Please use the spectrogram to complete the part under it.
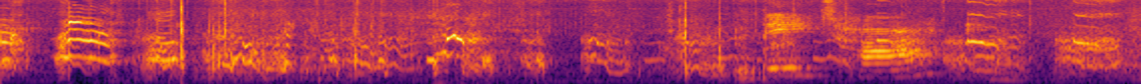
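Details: Three-week-old puppies, eyes newly open, moved off their mother onto a cold blanket and protesting: overlapping high, wavering whines and squeaks from several pups with a quiet voice in between.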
